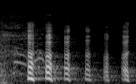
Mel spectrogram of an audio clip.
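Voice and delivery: high sarcastic chuckle; mock laugh. Stuck at the Ramblas, sarcastic laugh. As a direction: laugh at your own bad luck.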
